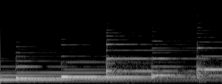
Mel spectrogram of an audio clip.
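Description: Background harp music: slow plucked notes about twice a second, each left ringing under the next.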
